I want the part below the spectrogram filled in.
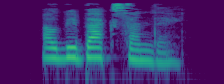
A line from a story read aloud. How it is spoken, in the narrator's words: she said quietly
